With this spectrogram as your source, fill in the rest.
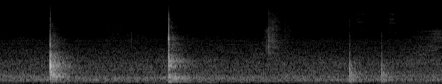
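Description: Chalk or a marker tapping and writing math on a board, giving four or five separate sharp taps with brief scratchy strokes, spaced irregularly over a quiet room hum.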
